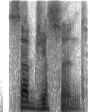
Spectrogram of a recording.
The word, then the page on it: subjacent: American English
